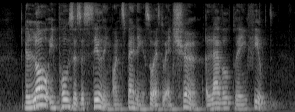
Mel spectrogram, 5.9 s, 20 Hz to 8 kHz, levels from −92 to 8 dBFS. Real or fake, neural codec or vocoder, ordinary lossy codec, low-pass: real; none; none; 7.2 kHz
